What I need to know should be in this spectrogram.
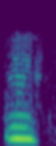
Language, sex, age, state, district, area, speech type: Manipuri, female, 18-30, Manipur, Senapati, rural, conversation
